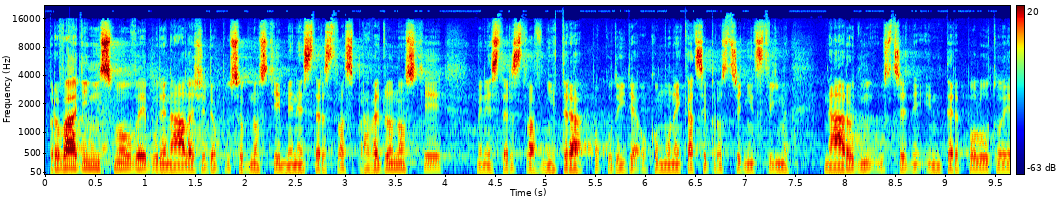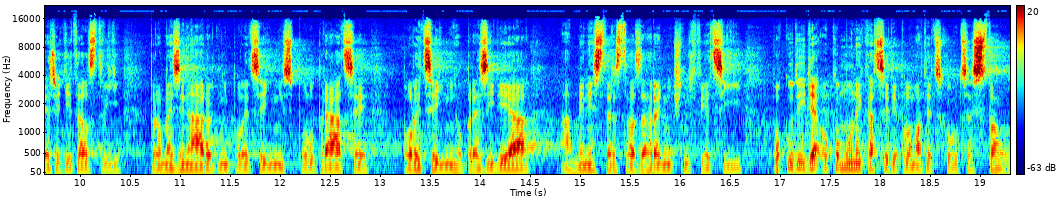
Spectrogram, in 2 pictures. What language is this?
Czech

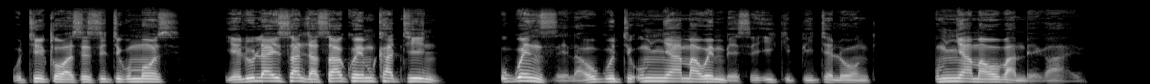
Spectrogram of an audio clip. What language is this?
North Ndebele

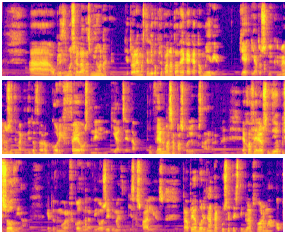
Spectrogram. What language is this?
Greek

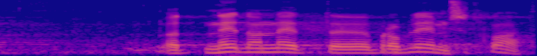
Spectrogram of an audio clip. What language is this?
Estonian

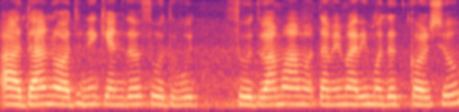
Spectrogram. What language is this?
Gujarati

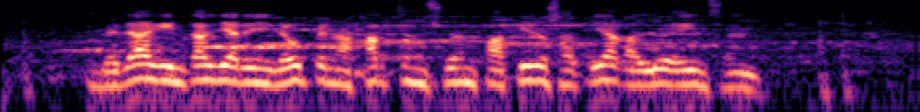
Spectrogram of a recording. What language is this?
Basque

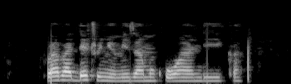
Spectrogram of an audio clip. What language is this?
Ganda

